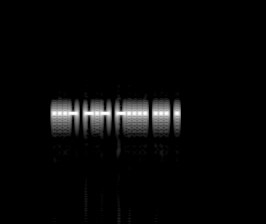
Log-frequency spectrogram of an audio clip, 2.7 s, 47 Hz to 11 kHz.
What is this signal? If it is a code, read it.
Morse code, heard as a keyed tone, about 46 wpm, 700 Hz. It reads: VK6SE
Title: DXCC-100 Call Signs - 5 Characters - 45wpm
